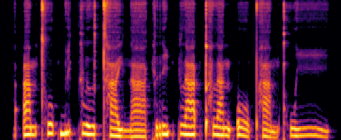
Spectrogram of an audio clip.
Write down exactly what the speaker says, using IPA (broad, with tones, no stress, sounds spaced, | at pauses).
ʔ a˧ m tʰ o˥˩ k̚ b i˥˩ t̚ k l ɯː˧ tʰ a˨˩ j n aː˨˩ k r i˥˩ ʔ p l aː˦˥ k̚ pʰ l a˦˥ n ʔ oː˩˦ pʰ a˩˦ m kʰ w iː˥˩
